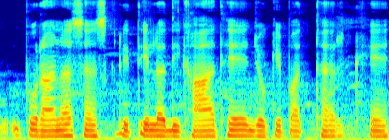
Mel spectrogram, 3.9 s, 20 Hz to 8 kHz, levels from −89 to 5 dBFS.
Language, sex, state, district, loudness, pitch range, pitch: Chhattisgarhi, male, Chhattisgarh, Sarguja, -15 LUFS, 115-120 Hz, 115 Hz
